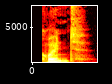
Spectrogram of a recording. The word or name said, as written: GRYNT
